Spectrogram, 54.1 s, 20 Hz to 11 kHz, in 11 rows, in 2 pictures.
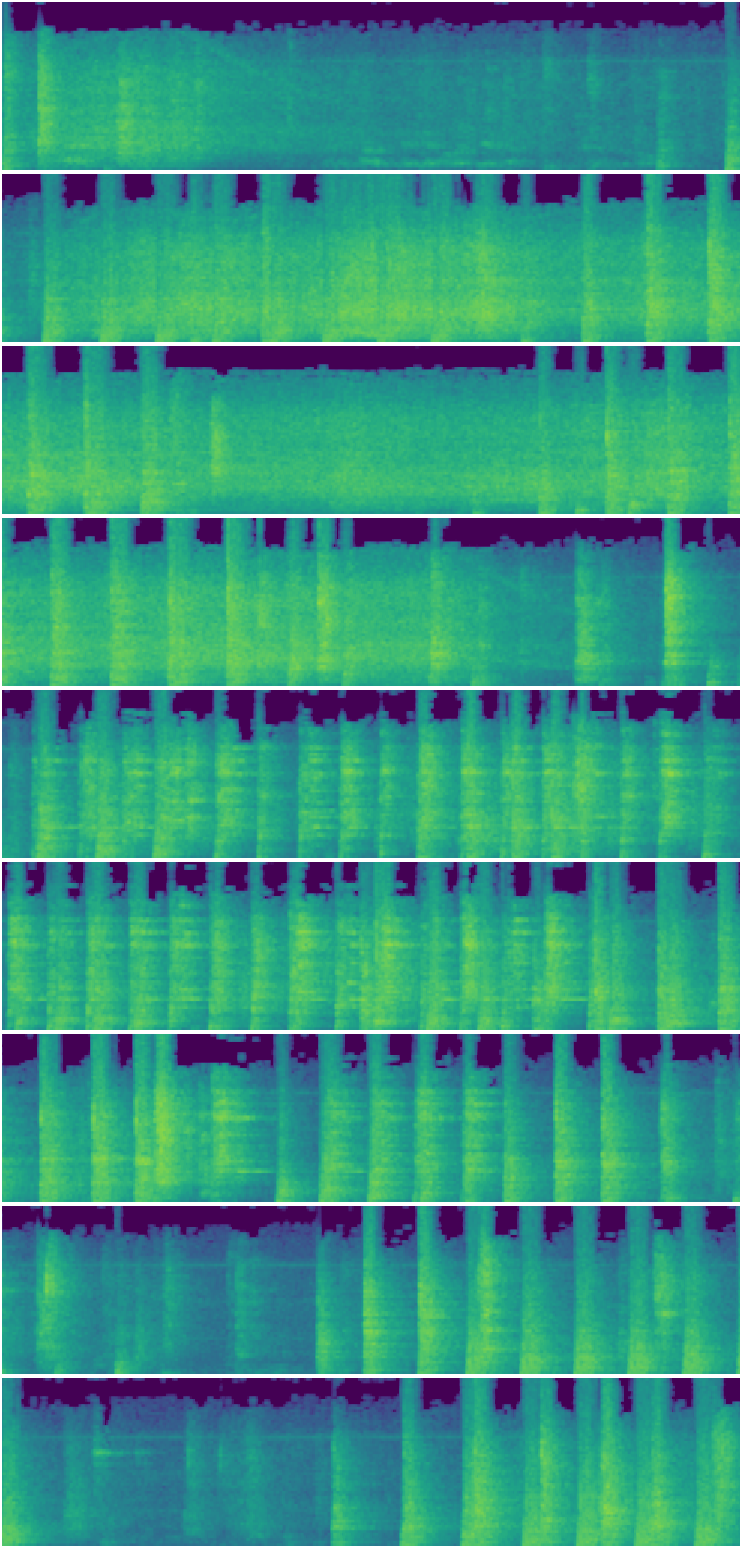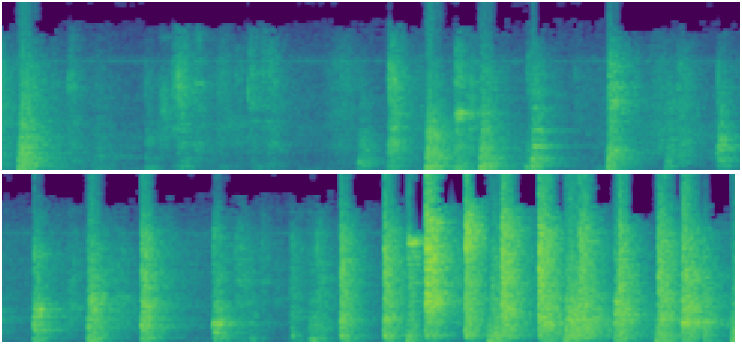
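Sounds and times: hammer blows: 0:04.8 - 0:35.6.

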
